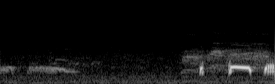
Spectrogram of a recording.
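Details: Spotted dove in the 'sát bổi' calling style, used to stimulate decoy birds to coo: faint distant cooing at first, then a sharp click and two loud, harsh, clipped coo notes close by at the end.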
